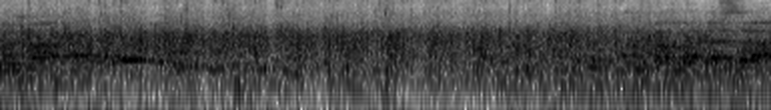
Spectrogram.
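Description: An audience gives Pierre Comte a dense, steady round of applause at an aero club gathering, many hands clapping together without letup for several seconds.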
